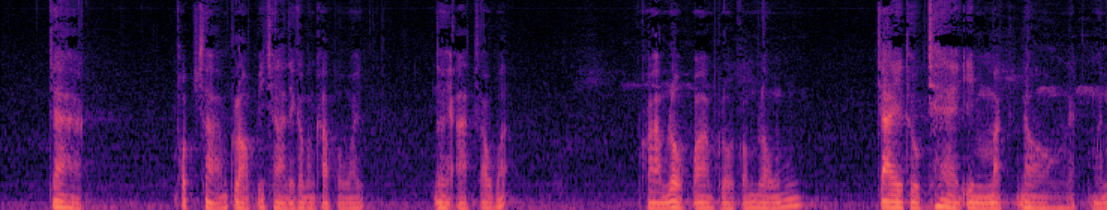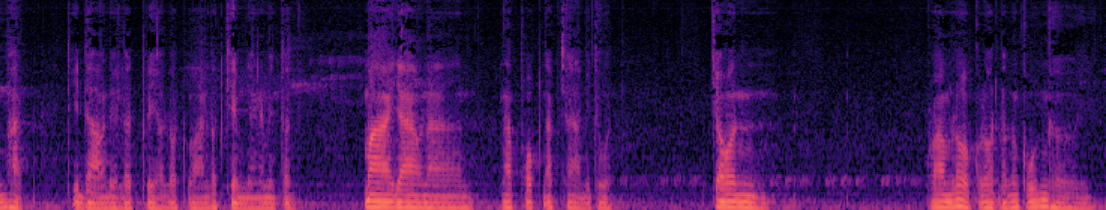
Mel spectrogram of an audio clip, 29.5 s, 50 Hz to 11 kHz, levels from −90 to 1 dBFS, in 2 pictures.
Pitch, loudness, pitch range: 90 Hz, -29 LUFS, 85-95 Hz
